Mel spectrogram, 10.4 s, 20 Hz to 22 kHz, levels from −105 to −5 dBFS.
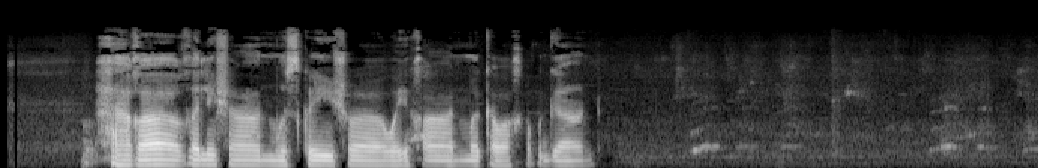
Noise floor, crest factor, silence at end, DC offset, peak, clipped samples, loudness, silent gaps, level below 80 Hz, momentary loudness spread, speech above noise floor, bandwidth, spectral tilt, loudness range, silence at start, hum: -67 dBFS; 24 dB; 0.9 s; under 0.1%; -2 dBFS; under 0.1%; -23 LUFS; none; -68 dBFS; 13 LU; 45 dB; 11 kHz; -6 dB/octave; 15 LU; 0.8 s; none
